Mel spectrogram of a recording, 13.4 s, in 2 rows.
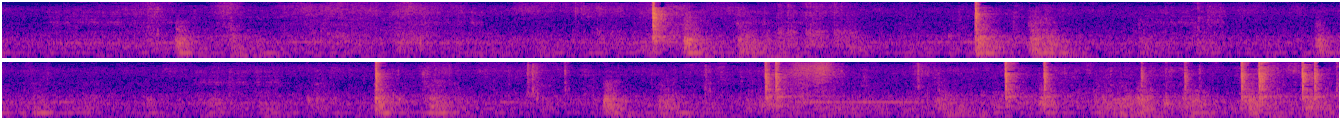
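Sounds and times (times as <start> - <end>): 
Spacia X limited express train running rumble: 0.0 - 13.3.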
